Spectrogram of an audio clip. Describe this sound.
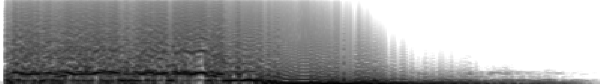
Sound effects > Electronic / Design
Jumpscare sound made using Ultrabox.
